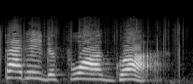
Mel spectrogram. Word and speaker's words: pâté de foie gras: Crepe Suzette and goose livers, patty de faux pas. – Archie, that's pronounced pâté de foie gras.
